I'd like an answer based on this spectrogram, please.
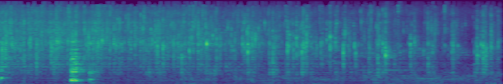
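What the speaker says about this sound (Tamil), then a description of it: "எண்ணெய் காஞ்சிடுச்சு இப்போ நம்ம அதில் கடுகு போடணும்" Mustard seeds splutter and pop in hot oil as the tempering begins for a Tamil eggplant chops dish, a close, busy crackle of rapid irregular pops over a continuous frying hiss.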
